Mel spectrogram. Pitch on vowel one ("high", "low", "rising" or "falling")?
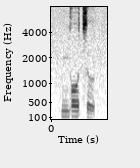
high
